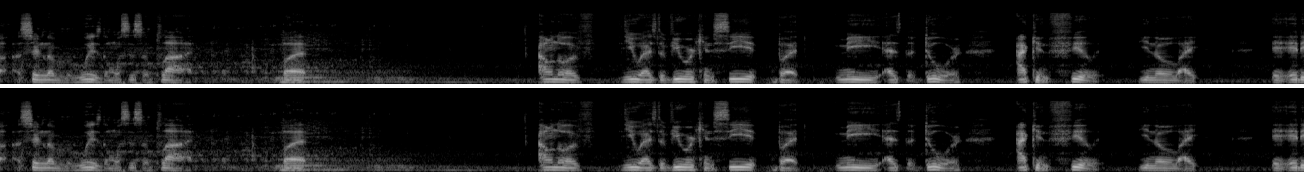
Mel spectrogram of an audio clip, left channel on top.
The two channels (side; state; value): both; identical; correlation 1.00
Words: a certain level of wisdom once it's applied. But I don't know if you as the viewer can see it, but me as the doer, I can feel it. Like it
